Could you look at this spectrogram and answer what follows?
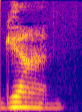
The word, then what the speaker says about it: Gnana: Of course, Gnana is the word in modern Hindi pronounced gyan,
